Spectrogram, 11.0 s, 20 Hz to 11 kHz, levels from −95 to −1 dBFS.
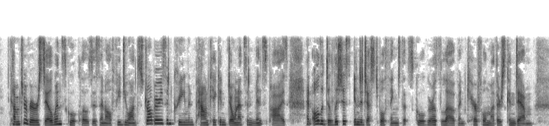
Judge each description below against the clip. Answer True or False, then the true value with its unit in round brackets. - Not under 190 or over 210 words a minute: True (195 wpm)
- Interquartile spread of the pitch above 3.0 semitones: True (4.2 semitones)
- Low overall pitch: False (170 Hz)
